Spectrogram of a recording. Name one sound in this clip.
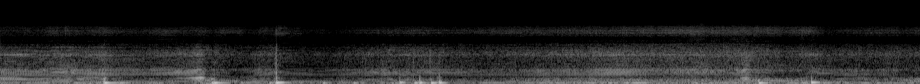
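A dirt bike's suspension thuds over bumps in the track.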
